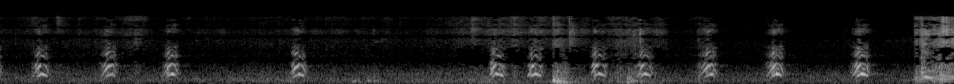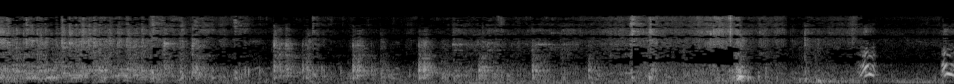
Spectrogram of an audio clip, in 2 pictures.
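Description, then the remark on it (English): Rottweiler guard dogs patrolling a site bark in a steady run of sharp, evenly spaced barks, then erupt into a louder, continuous flurry of barking and snarling. No one speaks. “Get in an arse full of Rottweiler gnashes.”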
